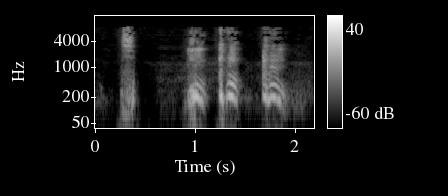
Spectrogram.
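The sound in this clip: Throat clearing, with several short rough bursts spread over about two seconds, separated by brief pauses, with one burst breaking into a quick double rasp. The sound stands alone with no talk.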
